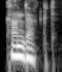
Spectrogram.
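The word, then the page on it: conduct: noun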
